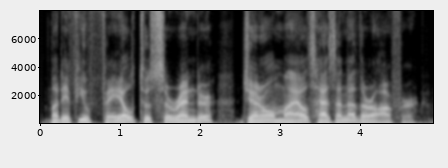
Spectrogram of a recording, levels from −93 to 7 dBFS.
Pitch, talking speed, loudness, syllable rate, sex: 125 Hz, 135 wpm, -16 LUFS, 4.5 syllables/s, male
